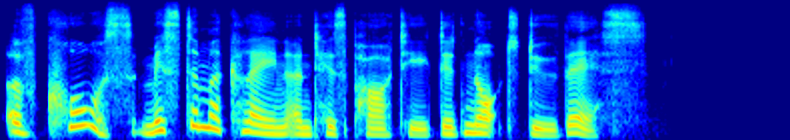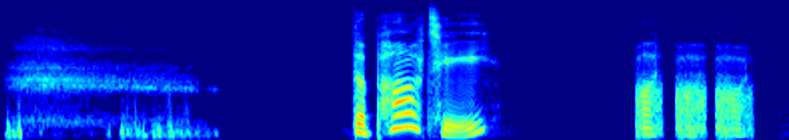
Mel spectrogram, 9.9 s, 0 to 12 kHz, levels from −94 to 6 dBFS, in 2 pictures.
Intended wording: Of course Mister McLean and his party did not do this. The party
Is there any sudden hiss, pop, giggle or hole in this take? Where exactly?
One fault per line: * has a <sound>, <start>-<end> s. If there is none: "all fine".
* has a sigh, 5.0-6.3 s
* has a laugh, 8.9-9.6 s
